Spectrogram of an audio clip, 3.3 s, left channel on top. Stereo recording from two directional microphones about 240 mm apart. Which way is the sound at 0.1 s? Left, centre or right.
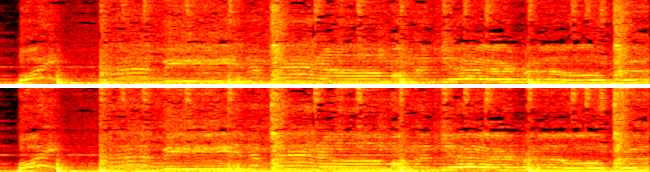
Right.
